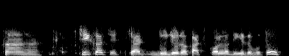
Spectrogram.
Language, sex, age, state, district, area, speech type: Bengali, female, 60+, West Bengal, Paschim Bardhaman, urban, conversation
